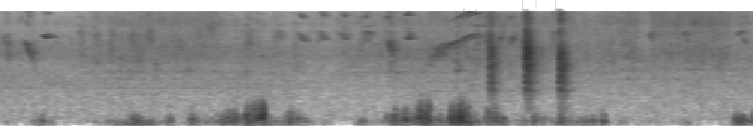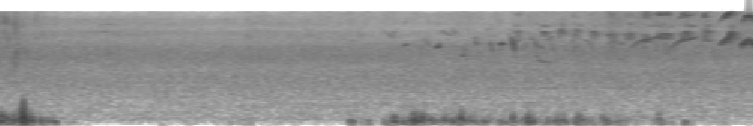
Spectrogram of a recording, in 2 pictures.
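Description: Wind gusts buffet the microphone outdoors.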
